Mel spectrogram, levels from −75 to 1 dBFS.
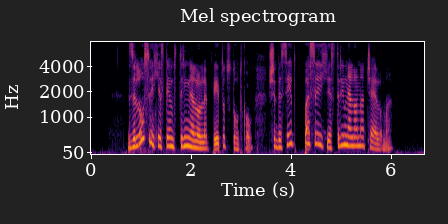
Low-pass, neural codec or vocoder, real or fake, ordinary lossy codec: none; codec, 16 kHz, 2 kbps, X-Codec, HuBERT features, trained on general audio; fake; none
